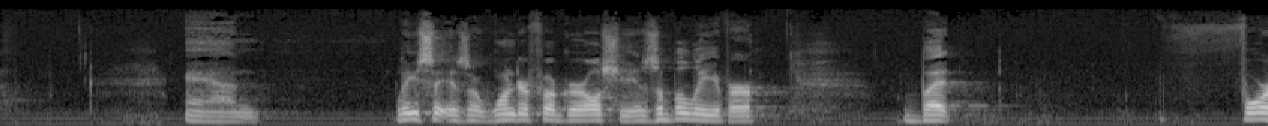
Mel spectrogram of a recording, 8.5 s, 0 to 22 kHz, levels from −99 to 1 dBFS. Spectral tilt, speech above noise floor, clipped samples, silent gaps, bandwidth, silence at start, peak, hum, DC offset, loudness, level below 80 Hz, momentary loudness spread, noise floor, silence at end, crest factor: -4.5 dB/octave; 35 dB; under 0.1%; none; 16.5 kHz; 1.25 s; -12 dBFS; none; under 0.1%; -32 LUFS; -74 dBFS; 24 LU; -66 dBFS; 0 s; 22 dB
